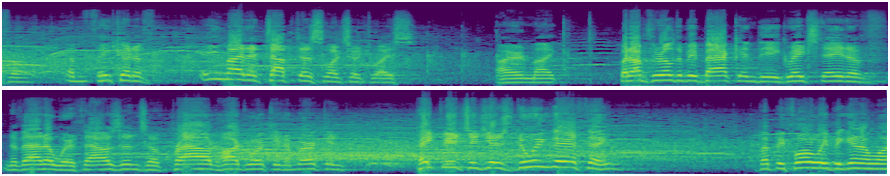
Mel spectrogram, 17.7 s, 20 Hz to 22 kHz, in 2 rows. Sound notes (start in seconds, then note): 9.4 applause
